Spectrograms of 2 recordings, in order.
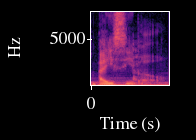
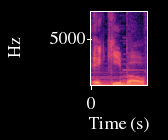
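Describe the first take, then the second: First: The second syllable sounds like 'sy'. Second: The second syllable sounds like 'ki'. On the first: This is the name's actual pronunciation. The speaker calls it right. "I didn't realize it was Icybo" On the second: This is how the name was mistakenly said for years. The speaker calls it wrong. "I've called them Ikibo for years"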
